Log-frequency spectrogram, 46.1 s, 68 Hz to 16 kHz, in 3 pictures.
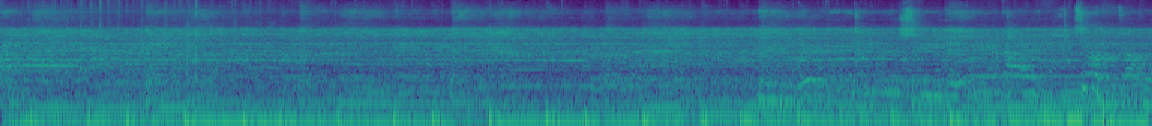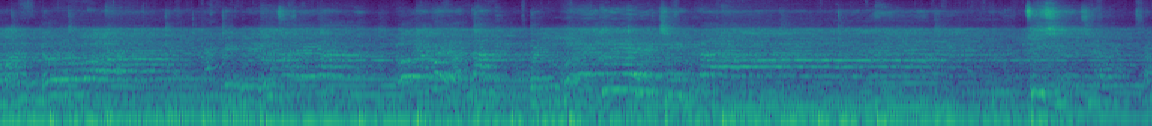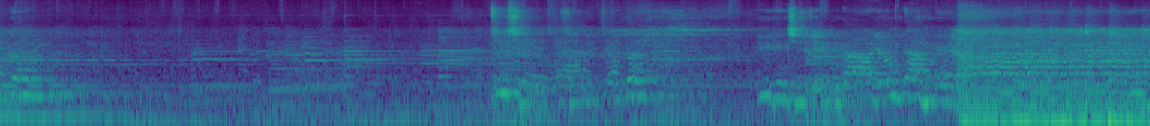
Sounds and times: People cheering 0:00.0 - 0:19.3
Rock band 0:00.0 - 0:46.0

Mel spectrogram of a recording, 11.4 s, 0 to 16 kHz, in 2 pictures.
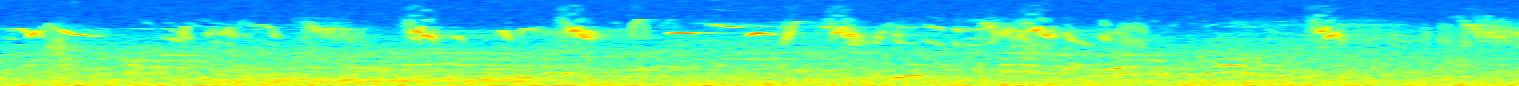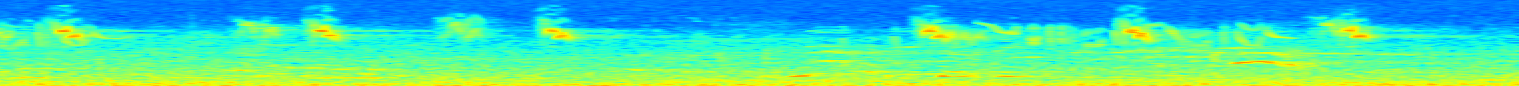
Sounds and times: Birds 0:00.0 - 0:11.3

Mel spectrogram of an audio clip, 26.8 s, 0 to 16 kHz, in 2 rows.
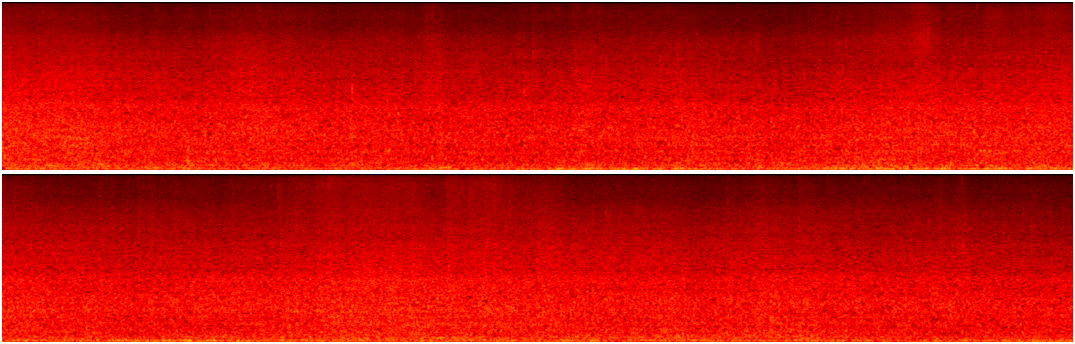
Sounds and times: waves 0:00.0 - 0:26.7

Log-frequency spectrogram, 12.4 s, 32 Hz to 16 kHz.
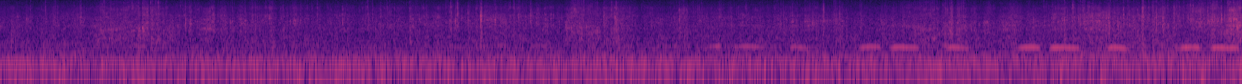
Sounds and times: Wind in the cornfield 0:00.0 - 0:12.4

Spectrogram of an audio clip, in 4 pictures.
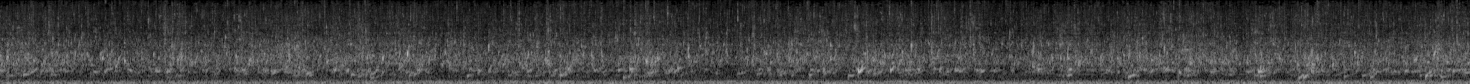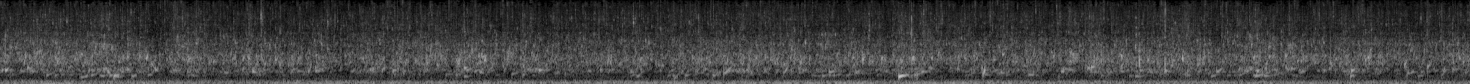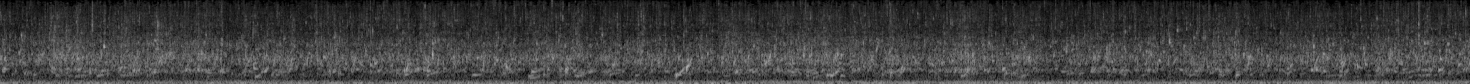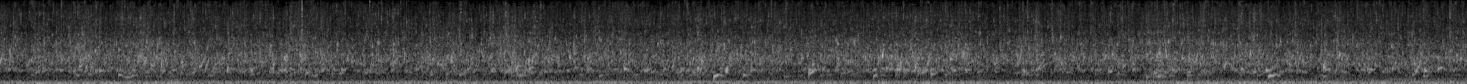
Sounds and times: river, flowing 0:00.0 - 0:58.7

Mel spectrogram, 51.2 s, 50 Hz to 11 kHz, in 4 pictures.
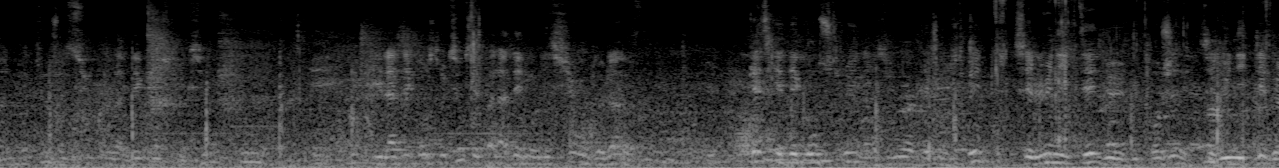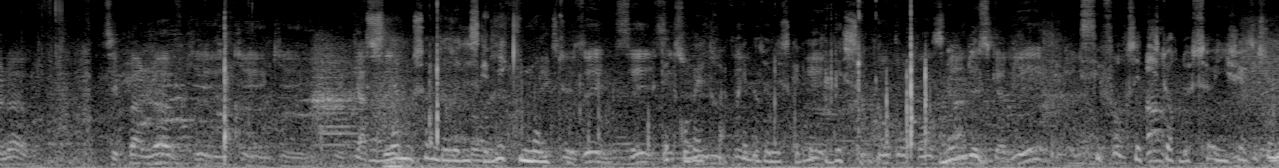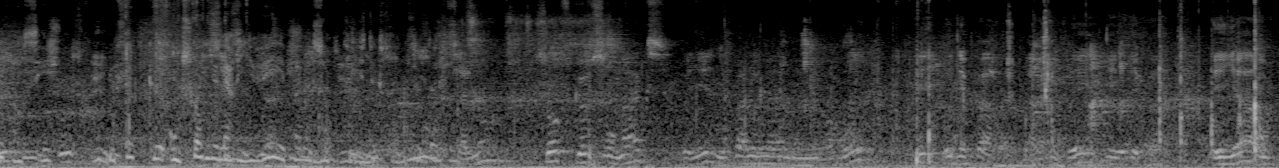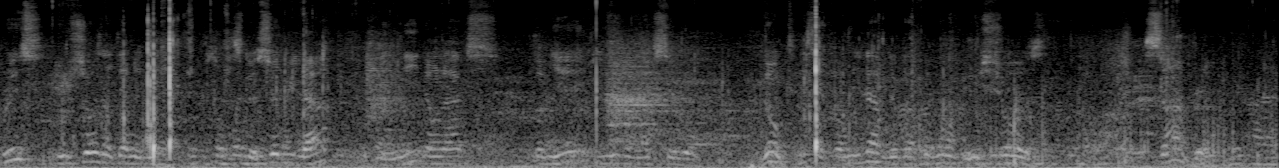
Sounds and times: students staying and walking in dialogue 0:00.4 - 0:39.6

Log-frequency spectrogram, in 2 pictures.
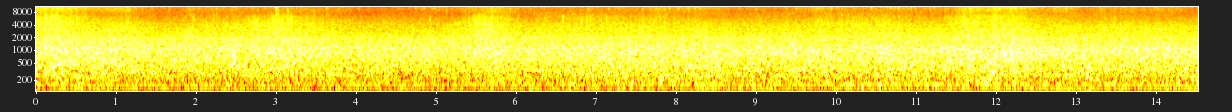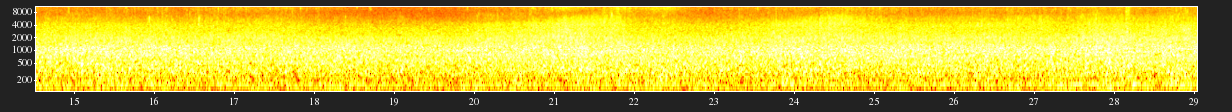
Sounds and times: waves 0:00.0 - 0:29.0

